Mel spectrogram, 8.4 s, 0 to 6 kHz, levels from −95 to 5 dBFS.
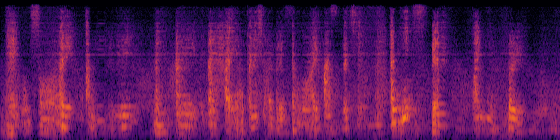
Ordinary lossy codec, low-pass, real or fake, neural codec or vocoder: none; 5.4 kHz; fake; codec, 44.1 kHz, 0.9 kbps, DAC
